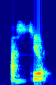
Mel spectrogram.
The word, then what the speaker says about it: Pasteur: Sí, Pasteur, así, Pasteur. Sí, Antar, confirma, P. Pasteur. Ah, ya, ya. Ya, es en francés, ¿no?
